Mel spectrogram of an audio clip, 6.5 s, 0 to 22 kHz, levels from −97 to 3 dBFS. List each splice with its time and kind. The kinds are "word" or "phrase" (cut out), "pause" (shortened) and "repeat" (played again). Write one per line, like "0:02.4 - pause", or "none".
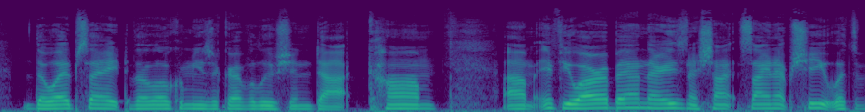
0:01.0 - word
0:05.2 - word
